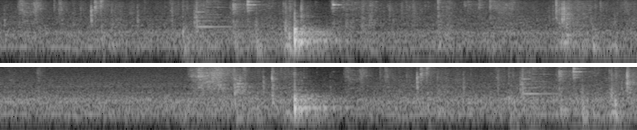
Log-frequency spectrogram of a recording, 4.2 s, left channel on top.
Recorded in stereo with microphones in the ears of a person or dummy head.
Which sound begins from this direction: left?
Tapping, at 2.0 s.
